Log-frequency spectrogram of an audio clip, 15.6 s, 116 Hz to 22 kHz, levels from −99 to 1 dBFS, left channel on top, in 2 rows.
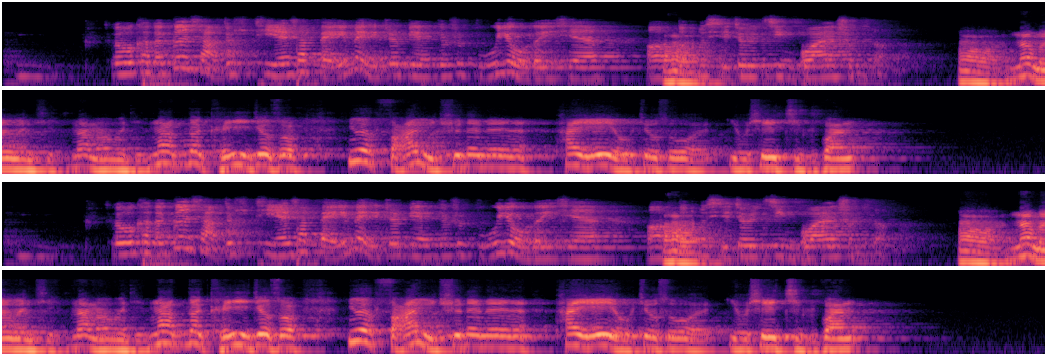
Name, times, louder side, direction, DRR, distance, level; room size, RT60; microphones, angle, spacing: voice 1, 0.8-6.6, equal, 65° left, 6.9 m, -39 dB
voice 2, 4.9-5.3 7.2-14.3, right 2 dB, 30° right, 0.8 m, -29 dB
30.0 x 15.5 x 7.4 m
head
